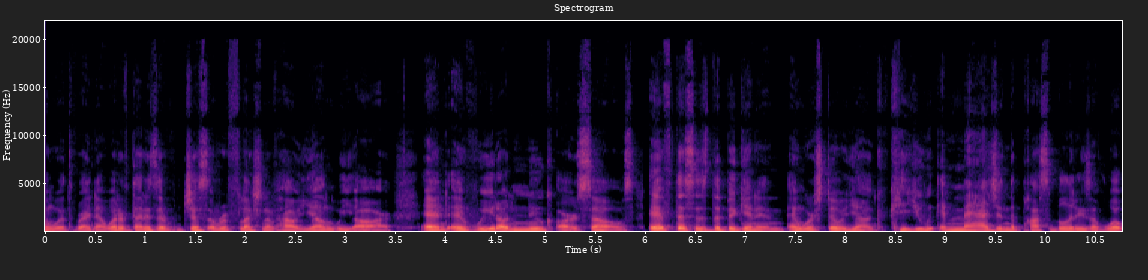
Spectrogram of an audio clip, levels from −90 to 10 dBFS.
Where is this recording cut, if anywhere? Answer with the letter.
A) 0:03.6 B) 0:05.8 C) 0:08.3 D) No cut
B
